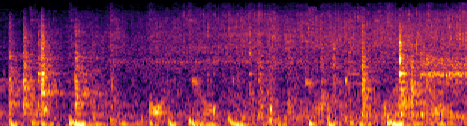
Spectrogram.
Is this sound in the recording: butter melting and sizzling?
yes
